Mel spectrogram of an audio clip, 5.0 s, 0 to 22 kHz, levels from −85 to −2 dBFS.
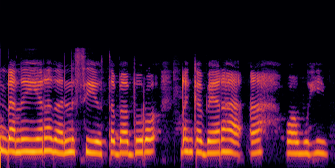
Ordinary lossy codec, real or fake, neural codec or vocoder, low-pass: none; real; none; none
